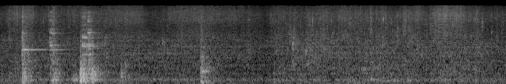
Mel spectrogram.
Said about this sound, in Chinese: 有听到那个杯子，然后还会碰到杯子旁边的手把的声音。那个比较脆、比较亮的，就是啊，这个水会 z 有没有？就是在靠近水了，你听是有变化的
